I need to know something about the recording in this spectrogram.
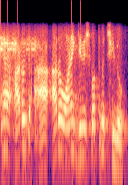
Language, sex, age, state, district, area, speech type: Bengali, male, 18-30, West Bengal, Uttar Dinajpur, urban, conversation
